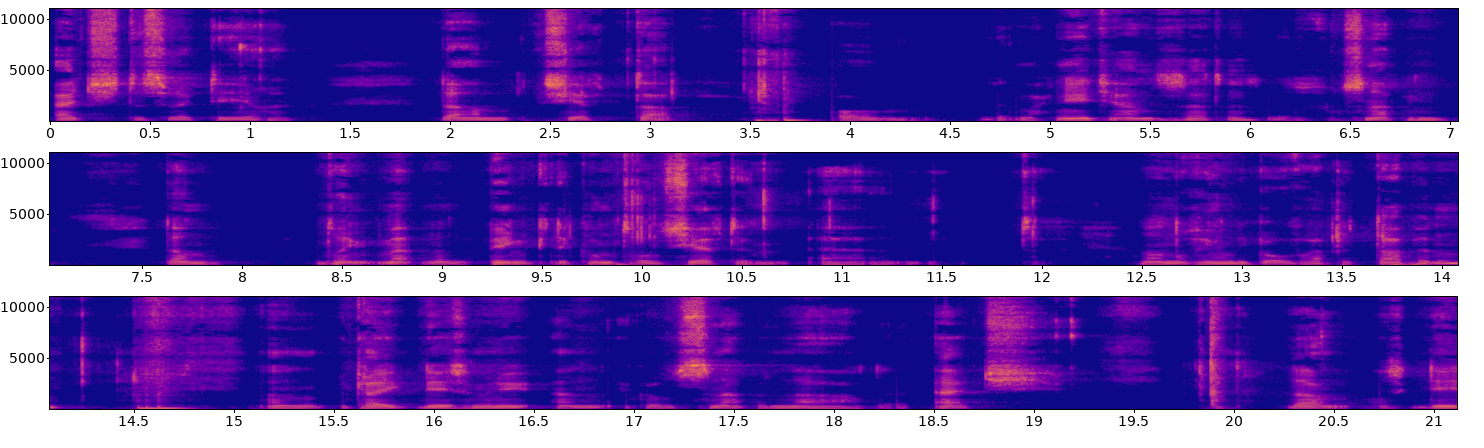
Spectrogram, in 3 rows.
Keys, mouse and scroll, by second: 12.8 ctrl+shift+Tab, 19.8-21.1 drag.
